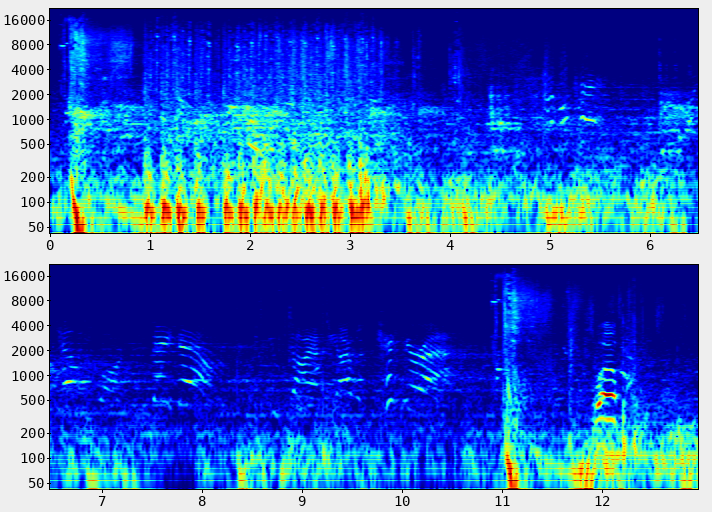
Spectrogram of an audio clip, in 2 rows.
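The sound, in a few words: gunfire from the video game Mass Effect 3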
